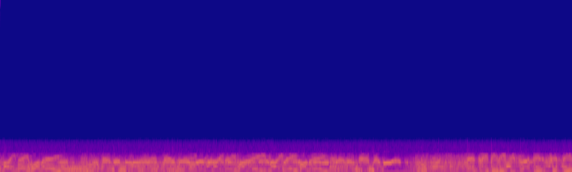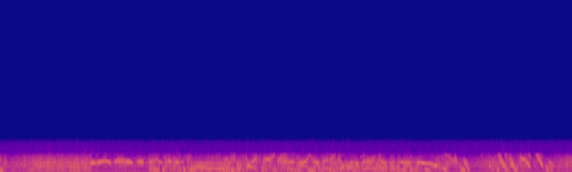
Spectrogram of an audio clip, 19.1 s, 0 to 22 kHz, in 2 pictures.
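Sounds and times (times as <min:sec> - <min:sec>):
radio voice through speaker: 0:00.0 - 0:19.0
steady background hiss: 0:00.0 - 0:19.0.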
